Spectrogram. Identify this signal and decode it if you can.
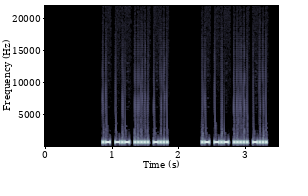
Morse code, heard as a keyed tone, about 50 wpm, 700 Hz. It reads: AK5B AK5B
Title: USA Call Signs - 4 Characters - Repeated 2x - 50wpm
